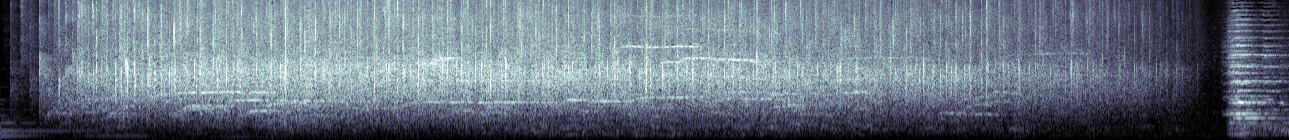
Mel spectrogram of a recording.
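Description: Audience applauding, starting about half a second in, holding steady, and dying away near the end.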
